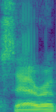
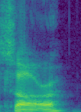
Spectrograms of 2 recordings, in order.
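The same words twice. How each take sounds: First: "Sarah" said as SAIR-uh; first vowel of "Sarah" as in "air"; SAIR-uh pronunciation. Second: "Sarah" said as SAH-ruh; SAH-ruh pronunciation. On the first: Host clarifying whose wife it is, "Sarah" as SAIR-uh. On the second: Host correcting the wife's name, "Sarah" as SAH-ruh. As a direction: open "ah" in the first syllable of "Sarah". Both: Shown as a demonstration. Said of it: "who is not Sarah, but Sarah".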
